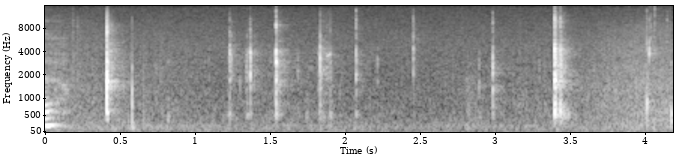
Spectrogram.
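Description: Small, sharp clicks and taps of a reusable tonometer head being handled and seated in the holder of a Perkins hand-held applanation tonometer. There are about ten, scattered irregularly, with the sharpest one near the end.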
